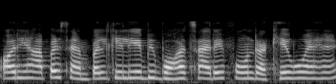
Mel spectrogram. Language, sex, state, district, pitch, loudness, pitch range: Hindi, female, Jharkhand, Jamtara, 280 Hz, -15 LUFS, 275-295 Hz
